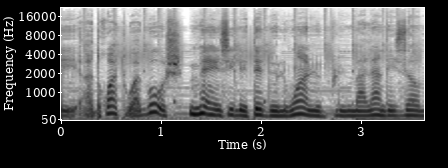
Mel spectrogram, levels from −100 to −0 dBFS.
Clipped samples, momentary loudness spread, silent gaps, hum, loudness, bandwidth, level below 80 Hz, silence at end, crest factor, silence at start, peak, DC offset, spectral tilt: under 0.1%; 6 LU; none; none; -16 LUFS; over 20 kHz; -40 dBFS; 0 s; 14 dB; 0 s; 0 dBFS; under 0.1%; -6.5 dB/octave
